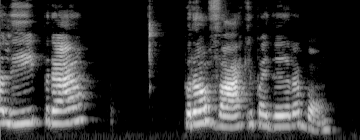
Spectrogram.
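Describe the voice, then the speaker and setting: A woman talks with lively intonation at a moderate speed, in an ordinary speaking voice. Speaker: ex-Adventist Bible teacher. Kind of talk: Bible study talk.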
